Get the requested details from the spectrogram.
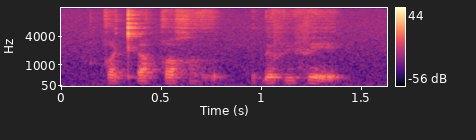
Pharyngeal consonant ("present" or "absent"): absent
